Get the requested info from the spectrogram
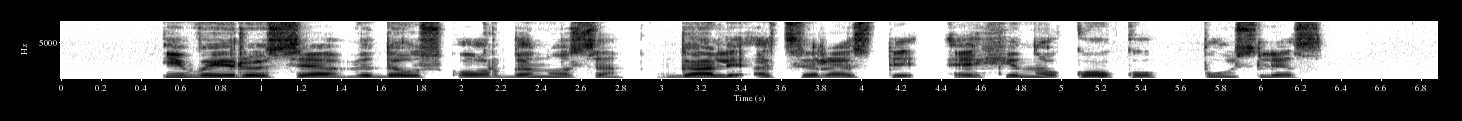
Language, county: Lithuanian, Kaunas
